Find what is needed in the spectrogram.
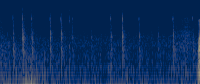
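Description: Faint, irregular clicks and light taps of a stylus on a pen-input writing surface as a word is handwritten, about a dozen over a few seconds.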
